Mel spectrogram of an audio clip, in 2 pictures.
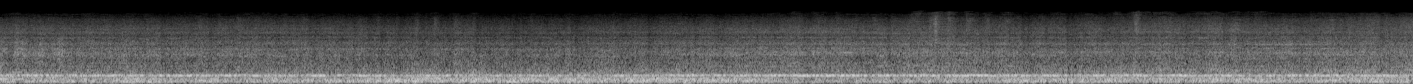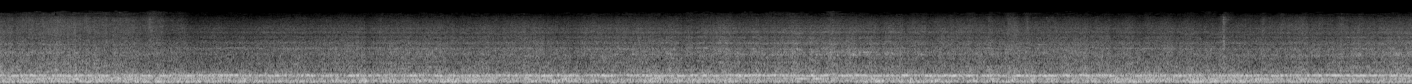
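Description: Loaded iron ore wagons of a very long ore train rolling steadily past: a continuous rumble of wheels on rail, with a steady whining tone held over it.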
